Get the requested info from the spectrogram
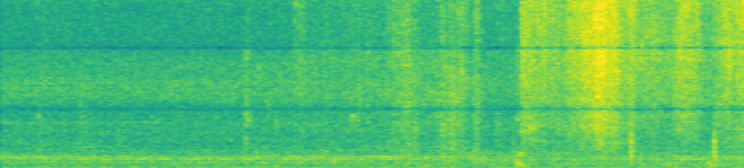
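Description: Passenger train running, heard from inside the carriage: a steady low rumble of wheels on the rails with a few light clicks. About four seconds in, a louder rushing hiss comes in as the train runs close alongside a concrete wall.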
